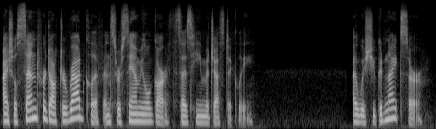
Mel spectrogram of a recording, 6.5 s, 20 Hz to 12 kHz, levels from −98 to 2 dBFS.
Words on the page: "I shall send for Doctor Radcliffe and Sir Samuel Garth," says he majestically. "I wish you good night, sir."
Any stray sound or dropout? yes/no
no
